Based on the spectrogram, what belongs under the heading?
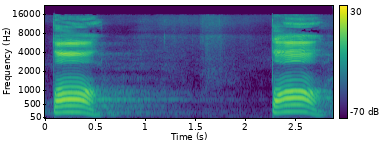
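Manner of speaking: تا heavy, rounded to an aw vowel; full, rounded تا; thick t. Shown as a demonstration. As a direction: say تا loud and full-mouthed. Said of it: "موٹا".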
